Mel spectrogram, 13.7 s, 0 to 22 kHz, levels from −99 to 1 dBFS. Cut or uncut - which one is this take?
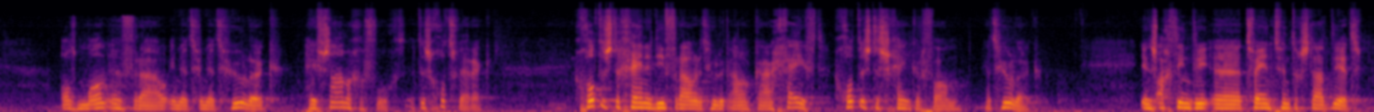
cut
